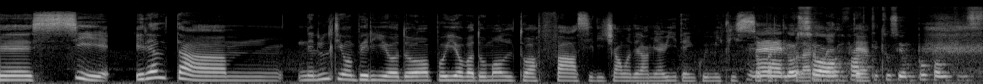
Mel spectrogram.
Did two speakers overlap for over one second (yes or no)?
yes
